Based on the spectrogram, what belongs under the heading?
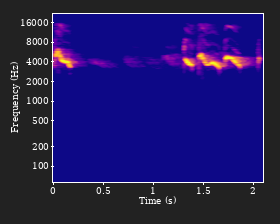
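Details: White-rumped shama (puteh raja) giving 'buka' song, 29 August 2021. A loud sharp whistle fades into a quiet, drawn-out thin warble, then a louder burst of quick, slurred high notes.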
